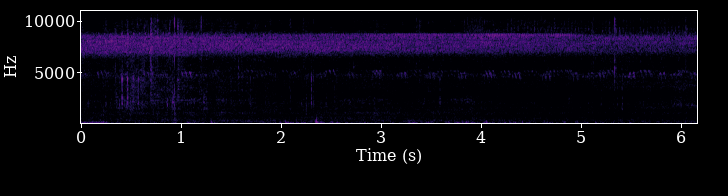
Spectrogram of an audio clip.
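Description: Steady high drone of insects in the trailside grass and trees, over the low rumble and occasional light knocks of a bicycle rolling along a paved trail.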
